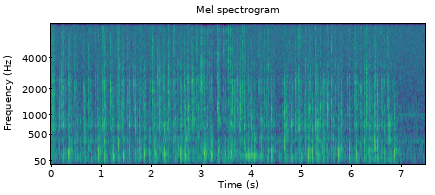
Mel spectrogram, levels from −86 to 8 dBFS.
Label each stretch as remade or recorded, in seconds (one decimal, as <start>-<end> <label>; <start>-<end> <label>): 0.0-3.0 recorded; 3.0-3.6 remade; 3.6-7.5 recorded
